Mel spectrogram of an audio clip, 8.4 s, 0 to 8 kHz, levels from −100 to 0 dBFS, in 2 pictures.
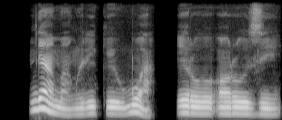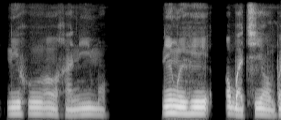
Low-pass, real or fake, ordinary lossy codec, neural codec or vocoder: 7.2 kHz; real; none; none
